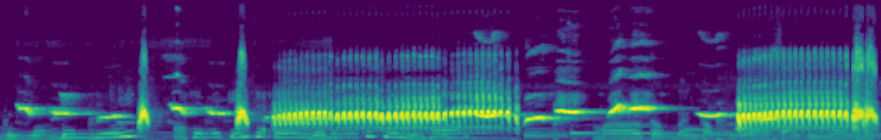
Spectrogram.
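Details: Male and female laughingthrush calling the flock, used as a trapping lure: clear whistled notes that slide and bend, broken by sharp bursts, then long fast rattling trills repeated in quick pulses.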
